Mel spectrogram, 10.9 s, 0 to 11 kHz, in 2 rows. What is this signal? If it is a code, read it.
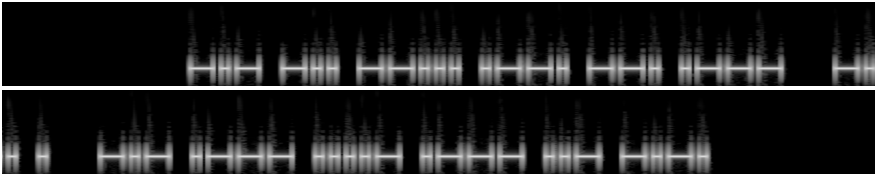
Morse code, heard as a keyed tone, about 25 wpm, 700 Hz. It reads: KD7PGJ DE KJ4JUC
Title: USA Callsign DE Callsign 25wpm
